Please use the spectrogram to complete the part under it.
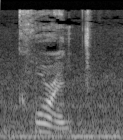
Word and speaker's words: Corinth: We are about 20 miles out of Corinth.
